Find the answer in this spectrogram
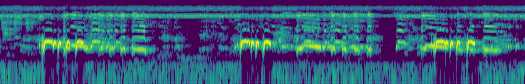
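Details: Zebra dove song meant to set other doves singing: three loud, bouncy coo phrases about two and a half seconds apart, each of rapid rolled notes. Fainter doves chatter between them over a steady high hum.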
